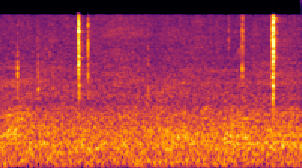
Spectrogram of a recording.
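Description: Steady low background hum of a busy exhibition hall, with two or three light clicks as an Allen wrench tightens the set screw inside a rifle's polymer buttstock.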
